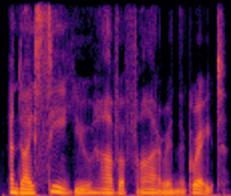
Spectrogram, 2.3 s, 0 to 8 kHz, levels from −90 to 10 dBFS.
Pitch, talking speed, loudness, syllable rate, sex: 160 Hz, 260 wpm, -18 LUFS, 5.1 syllables/s, female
